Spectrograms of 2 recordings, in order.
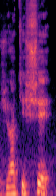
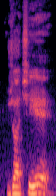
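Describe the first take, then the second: First: The last syllable begins with a sh sound. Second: The last syllable begins with a y sound. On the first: This is the new, corrected way of saying it. The speaker calls it right. "é Jyotishe" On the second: This is the old way of saying it in the mantra. The speaker calls it wrong. "não é para cantar Jyotiye"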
